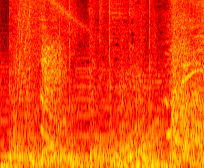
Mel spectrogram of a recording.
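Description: Cartoon action music with crash sound effects, one about half a second in and a louder one near the end, and a falling whistle-like sweep early on.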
